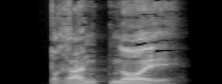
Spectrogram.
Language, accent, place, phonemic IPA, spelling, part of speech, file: German, Germany, Berlin, /ˈbʁantˈnɔʏ̯/, brandneu, adjective, De-brandneu.ogg
- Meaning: brand new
